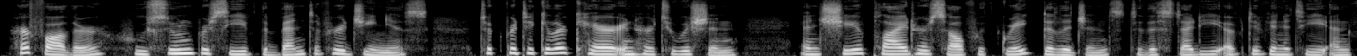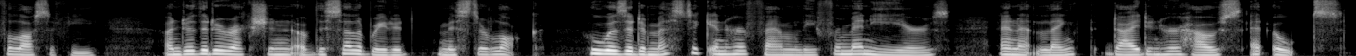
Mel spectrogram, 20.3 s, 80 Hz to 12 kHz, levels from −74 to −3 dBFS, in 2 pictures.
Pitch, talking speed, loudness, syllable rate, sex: 185 Hz, 170 wpm, -19 LUFS, 5.2 syllables/s, female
